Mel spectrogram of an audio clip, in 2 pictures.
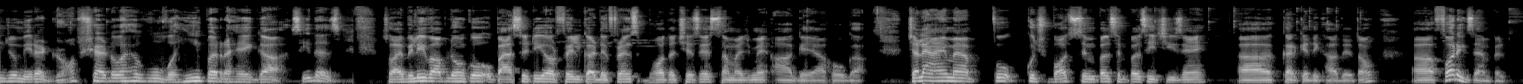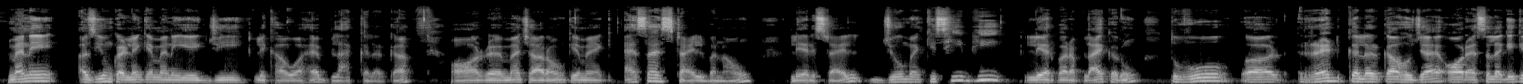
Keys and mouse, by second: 8.0-18.1 drag, 18.3-30.4 drag.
